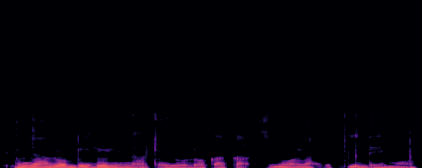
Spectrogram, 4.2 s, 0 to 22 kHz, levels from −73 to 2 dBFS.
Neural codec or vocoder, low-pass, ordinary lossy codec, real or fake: codec, 16 kHz, 2 kbps, FreqCodec, larger model; 7.2 kHz; none; fake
